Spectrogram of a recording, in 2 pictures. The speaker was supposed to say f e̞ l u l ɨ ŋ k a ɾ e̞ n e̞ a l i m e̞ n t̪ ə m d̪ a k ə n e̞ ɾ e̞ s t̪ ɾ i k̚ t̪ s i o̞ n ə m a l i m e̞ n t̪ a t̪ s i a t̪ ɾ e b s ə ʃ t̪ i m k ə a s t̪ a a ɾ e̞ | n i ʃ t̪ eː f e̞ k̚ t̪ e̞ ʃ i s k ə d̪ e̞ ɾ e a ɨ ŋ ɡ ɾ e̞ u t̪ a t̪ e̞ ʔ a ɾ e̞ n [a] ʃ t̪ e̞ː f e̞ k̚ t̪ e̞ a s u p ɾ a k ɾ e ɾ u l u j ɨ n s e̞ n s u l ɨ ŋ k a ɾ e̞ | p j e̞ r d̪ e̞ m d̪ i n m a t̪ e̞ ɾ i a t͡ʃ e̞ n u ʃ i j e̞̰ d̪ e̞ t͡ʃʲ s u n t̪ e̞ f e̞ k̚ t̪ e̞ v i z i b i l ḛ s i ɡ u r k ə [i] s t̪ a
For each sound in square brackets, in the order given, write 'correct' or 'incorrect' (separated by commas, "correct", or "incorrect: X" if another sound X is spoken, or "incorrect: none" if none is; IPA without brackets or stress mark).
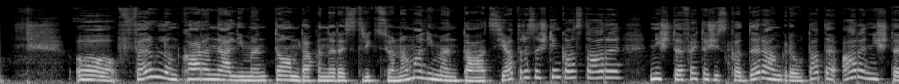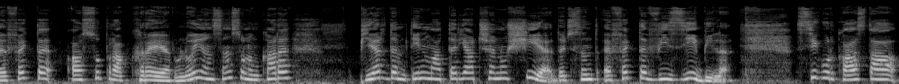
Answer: incorrect: i, incorrect: a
